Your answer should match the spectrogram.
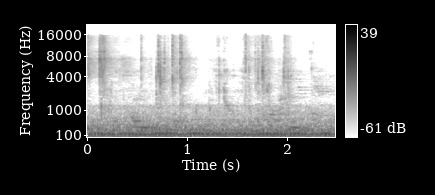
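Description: Kit Kat candy bar wrapper crinkling and crackling in someone's hands as it is opened: a scatter of short crackles over a low steady hum.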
